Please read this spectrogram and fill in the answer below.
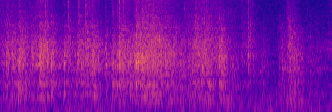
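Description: Crinkling and rustling of a shopping bag and plastic-wrapped packaging being handled as items are pulled out, a busy irregular crackle that peaks about a second in.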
